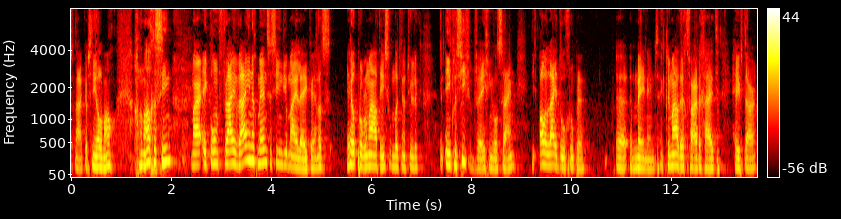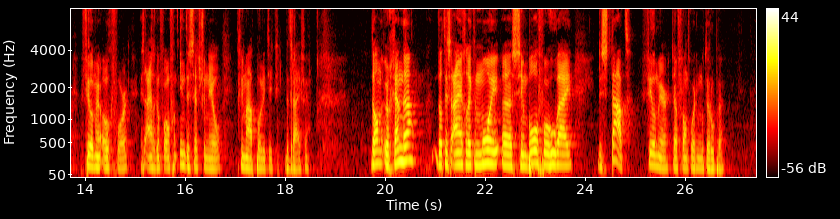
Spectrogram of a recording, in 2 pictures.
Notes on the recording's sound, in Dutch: Op het podium van het Betweter festival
